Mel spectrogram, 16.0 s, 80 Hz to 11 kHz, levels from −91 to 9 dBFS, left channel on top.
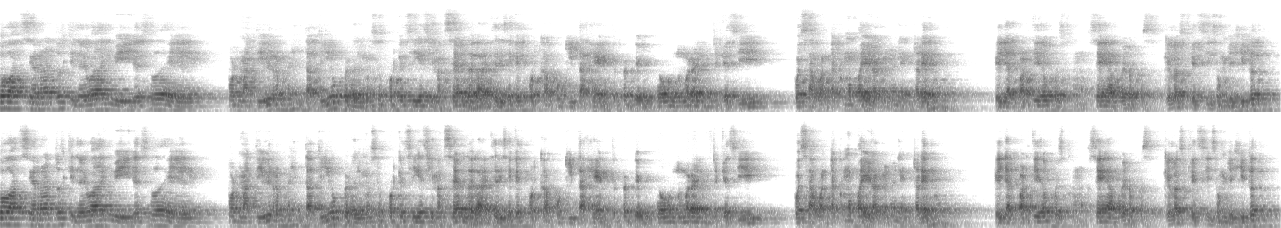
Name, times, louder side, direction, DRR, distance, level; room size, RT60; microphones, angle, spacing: voice 1, 0.0-2.5 2.9-9.5 9.9-11.8 12.4-15.7, right 1 dB, 60° right, 0 dB, 2.3 m, -28 dB
16.5 x 7.8 x 3.6 m, 1.0 s
head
